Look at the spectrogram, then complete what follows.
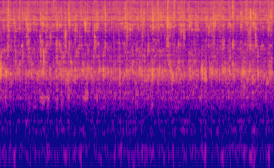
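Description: Chicken and radish curry simmering in a wok over a gas flame: a faint steady hiss with many small bubbling pops.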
